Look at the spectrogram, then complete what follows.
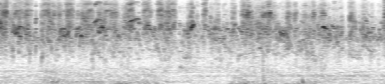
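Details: Budgies in an Australian parrot colony aviary chattering together, a thick wall of high chirps, squeaks and raspy notes with brief pulses of louder calls.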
